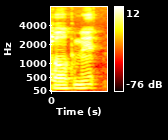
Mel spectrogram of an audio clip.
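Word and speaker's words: Cole Kmet: Cole Commit?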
